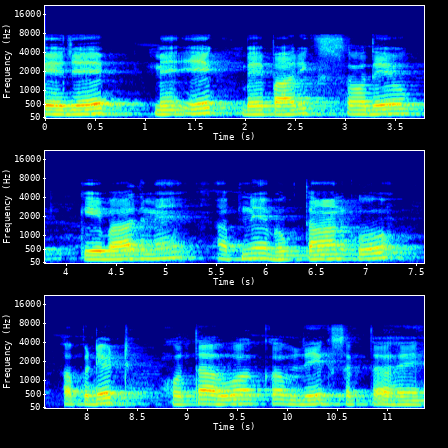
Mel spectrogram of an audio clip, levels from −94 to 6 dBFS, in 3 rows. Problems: constant background noise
